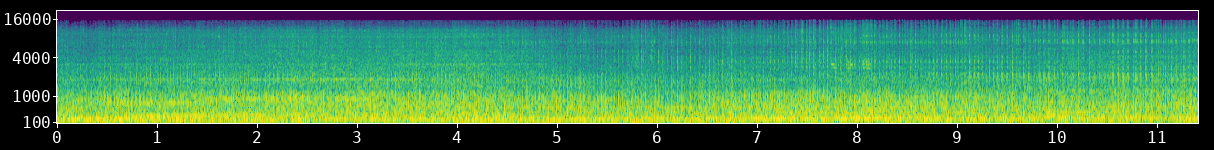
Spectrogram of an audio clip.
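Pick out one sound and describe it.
Other motorcycle engines drone nearby.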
